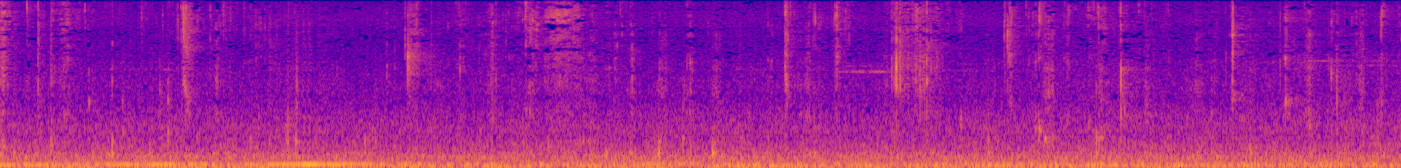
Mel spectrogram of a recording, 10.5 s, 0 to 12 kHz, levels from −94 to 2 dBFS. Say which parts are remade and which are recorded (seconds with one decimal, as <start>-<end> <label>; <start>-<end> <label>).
0.0-2.3 recorded; 2.3-4.3 remade; 4.3-9.0 recorded; 9.0-9.6 remade; 9.6-10.5 recorded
